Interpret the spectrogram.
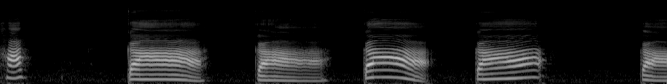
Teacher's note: พื้นเสียงของอักษรกลางคำเป็นคือเสียงสามัญนะคะเด็กๆ ตรงนี้นะคะและผันได้5เสียงครบ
